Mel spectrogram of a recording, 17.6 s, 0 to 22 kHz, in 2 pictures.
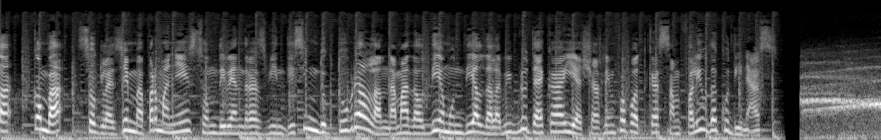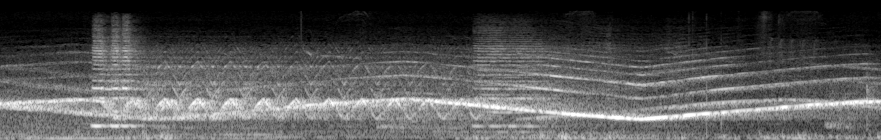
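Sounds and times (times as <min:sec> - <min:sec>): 
speech: 0:00.0 - 0:08.1
fire engine siren wailing in Sant Feliu de Codines: 0:08.0 - 0:17.6
rumbling traffic noise: 0:08.0 - 0:17.6.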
